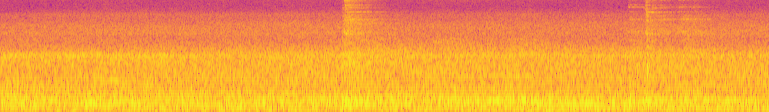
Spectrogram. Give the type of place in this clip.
subway station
